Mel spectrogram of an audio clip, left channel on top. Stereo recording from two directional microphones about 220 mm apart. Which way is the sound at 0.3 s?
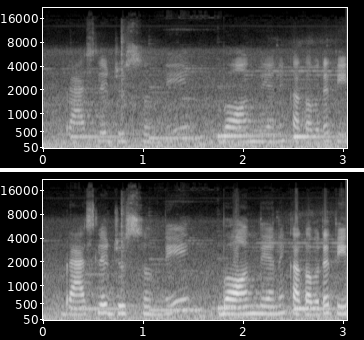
30° right (ahead or behind).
